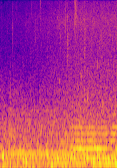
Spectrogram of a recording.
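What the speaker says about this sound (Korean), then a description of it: "소나기가 떨어지기 시작했다." A steady rain shower with thunder, the dense patter of drops continuous and even throughout, with a low rumble of thunder rolling underneath, no voices.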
